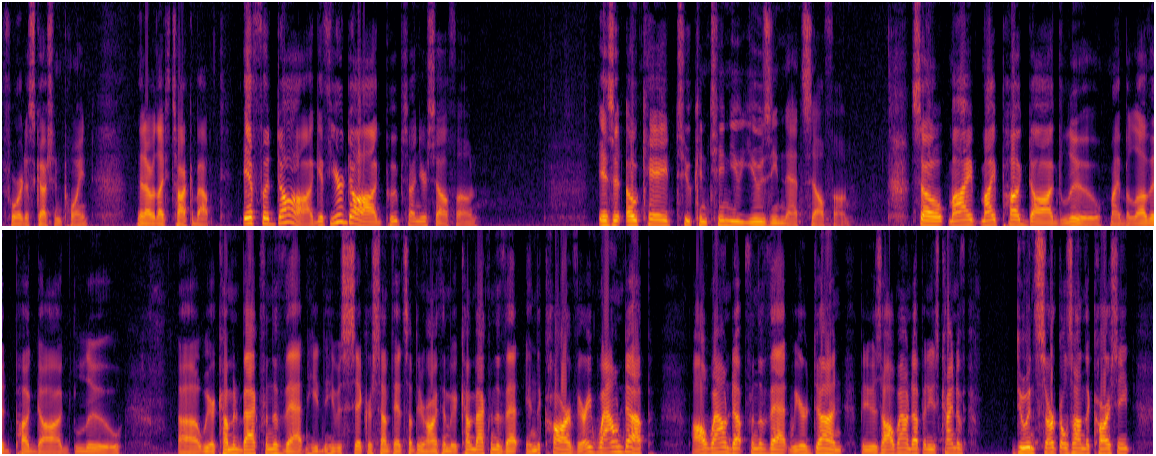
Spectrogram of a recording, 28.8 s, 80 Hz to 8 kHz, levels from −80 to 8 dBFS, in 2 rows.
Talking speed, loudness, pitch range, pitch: 210 wpm, -14 LUFS, 105-150 Hz, 125 Hz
